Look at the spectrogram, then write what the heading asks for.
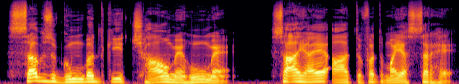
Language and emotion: Urdu, neutral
